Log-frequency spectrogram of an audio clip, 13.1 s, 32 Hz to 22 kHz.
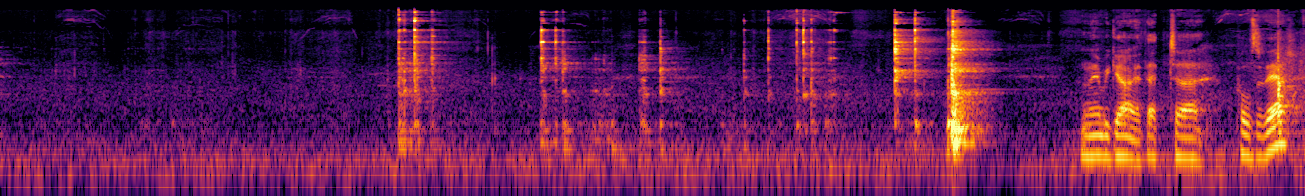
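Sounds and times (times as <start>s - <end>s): spanner clinking on threaded screw: 5.4s - 6.8s, 7.4s - 9.8s.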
